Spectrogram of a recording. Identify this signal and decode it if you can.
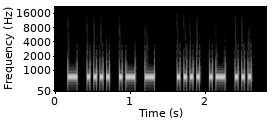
Morse code, heard as a keyed tone, about 28 wpm, 700 Hz. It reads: THAT HAS
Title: Sets of 2 Words 28wpm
